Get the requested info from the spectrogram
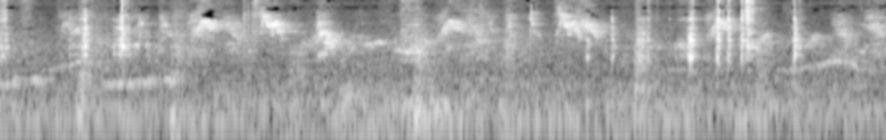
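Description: Small birds chirping repeatedly, over light metallic clicks of nuts and washers being handled and fitted onto the bolts of an electric iron's base, with a quick cluster of louder clicks about three and a half seconds in.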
